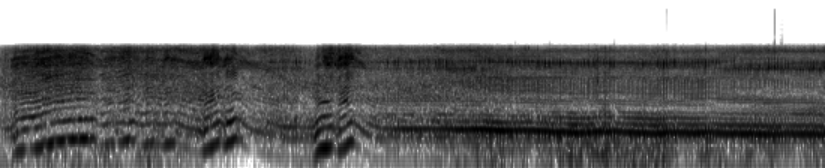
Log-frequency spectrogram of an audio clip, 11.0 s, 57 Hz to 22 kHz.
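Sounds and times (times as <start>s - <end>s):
rc buggy two-stroke engine running: 0.0s - 11.0s.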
